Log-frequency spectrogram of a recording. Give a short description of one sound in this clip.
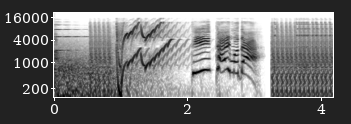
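Bright game chimes sweep upward in quick rising tones.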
